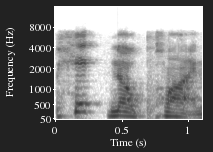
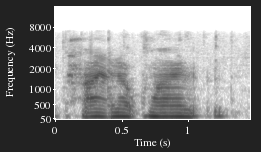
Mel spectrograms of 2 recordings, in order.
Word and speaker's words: pycnocline: one on the right is showing you the pycnocline. I think, isn't that spelled wrong? I thought it was a pinocline. Let me double check that for a second before I, might not be a pinocline.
